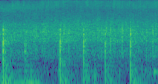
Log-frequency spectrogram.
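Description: Sliced onions fry in a hot wok with a steady, bright sizzle, broken by a few sharp pops and crackles, close and fairly quiet with no voices.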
